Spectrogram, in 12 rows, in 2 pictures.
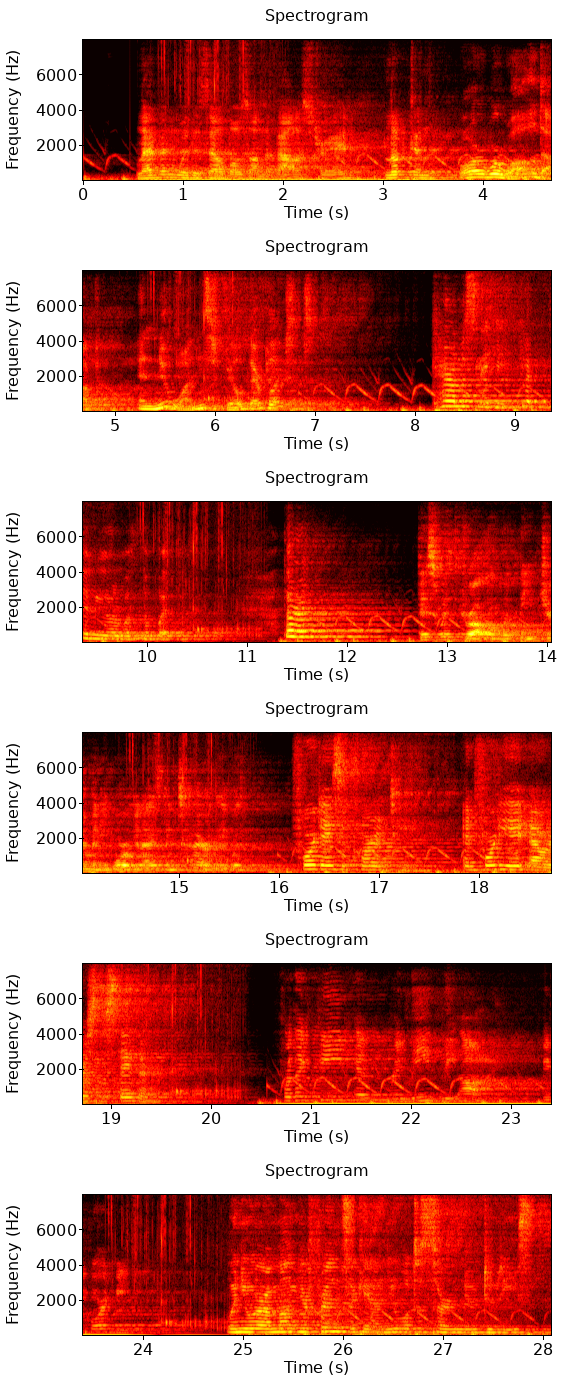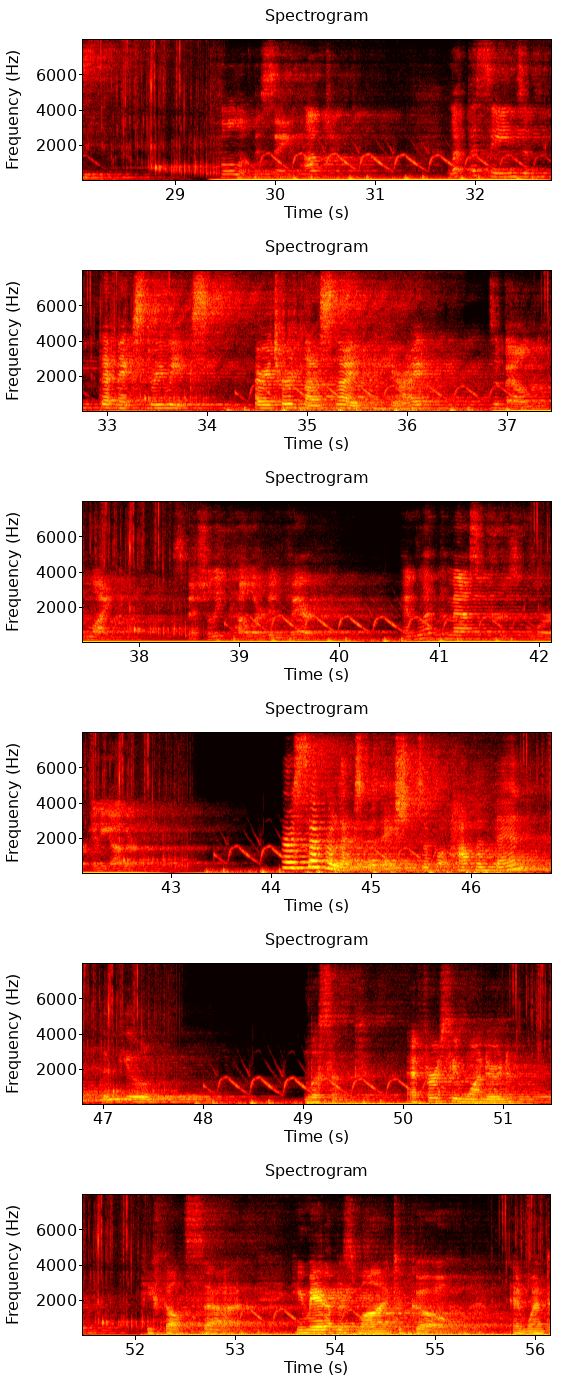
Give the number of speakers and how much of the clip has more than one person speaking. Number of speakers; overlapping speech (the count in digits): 7, no overlap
